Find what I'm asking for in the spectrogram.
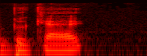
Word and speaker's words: Bucket: The woman whose name is Bucket? But she insists that, all right, yeah. And she insists everyone pronounce it Bouquet? – Yes, and right.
